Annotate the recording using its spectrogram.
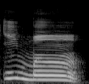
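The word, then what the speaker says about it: ímã: Arnaldo Olha o tio ele não é um acento ele é somente uma marca de que você tem que pronunciar aquela letra com um tom nasal o som tem que vi pro Canal do nariz lá no fundinho então a gente fala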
